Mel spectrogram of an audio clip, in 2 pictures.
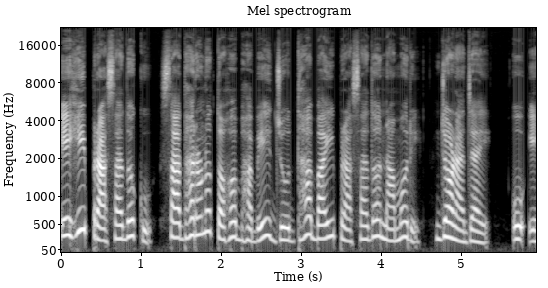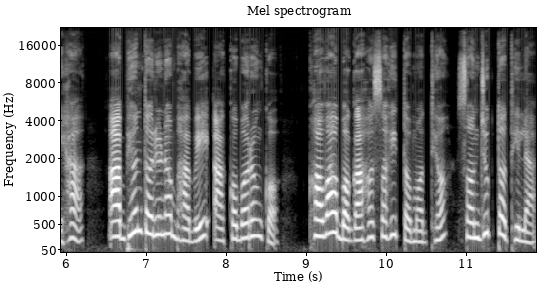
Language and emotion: Odia, neutral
